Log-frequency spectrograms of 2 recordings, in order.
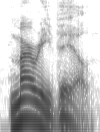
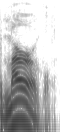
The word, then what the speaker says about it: Murrayville: not Rowan Oak well you don't say murville you say merville Marvel Georgia you know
